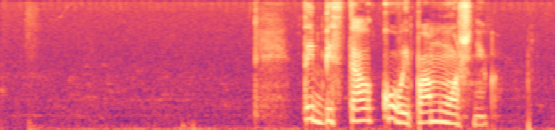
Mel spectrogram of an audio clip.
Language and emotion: Russian, angry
